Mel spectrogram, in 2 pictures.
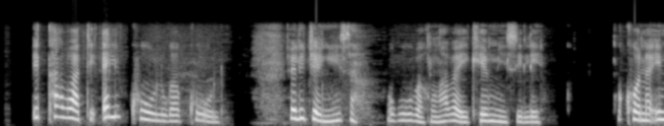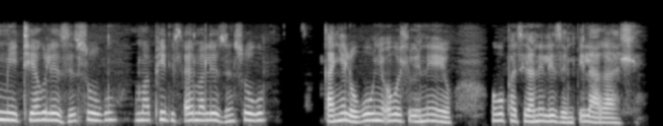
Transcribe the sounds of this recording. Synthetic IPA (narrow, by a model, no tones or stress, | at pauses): ikʰaβatʰielikʰuluɣakʰulu | elit͡ʃʼeŋisa | uɣuβaɣuŋaβajikʰemisilɛ | ɣukʰɔnaʔimitʰijaɣulezint͡sʼuɣu | amapʰilisamalezint͡sʼuɣu | ɣaɲɛloɣuɲɛʔɔɣweɬuɣɛnɛjɔoɣupʰatʰɛlanɛlɛzempʼilaɣaːɬɛ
